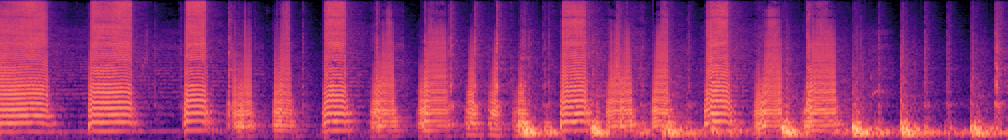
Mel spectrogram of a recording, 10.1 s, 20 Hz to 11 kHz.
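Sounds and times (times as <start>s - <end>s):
tuba playing short brassy notes: 0.0s - 9.0s.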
